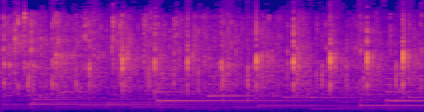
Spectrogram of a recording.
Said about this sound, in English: Come on, guys, give a God a hand clap.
